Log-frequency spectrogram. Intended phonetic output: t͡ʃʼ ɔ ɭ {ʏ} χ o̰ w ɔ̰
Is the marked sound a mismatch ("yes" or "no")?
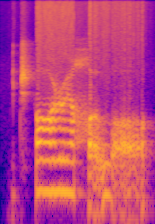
no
